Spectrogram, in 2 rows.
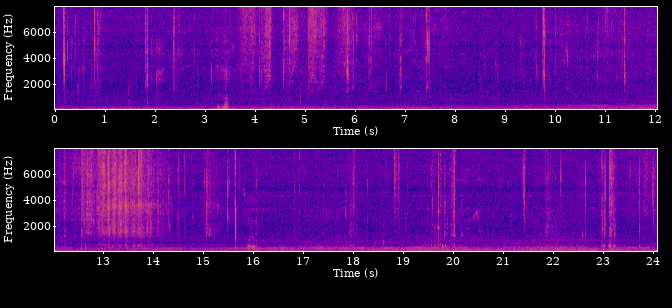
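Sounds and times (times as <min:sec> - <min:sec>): person chewing food: 0:00.0 - 0:03.4.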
